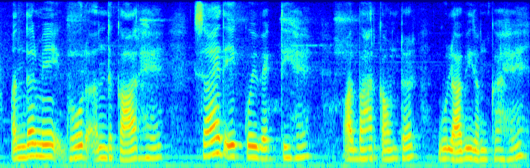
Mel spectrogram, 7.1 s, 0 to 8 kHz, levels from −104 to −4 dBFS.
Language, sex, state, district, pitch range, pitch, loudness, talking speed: Hindi, female, Bihar, Madhepura, 170-200 Hz, 185 Hz, -37 LUFS, 145 wpm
